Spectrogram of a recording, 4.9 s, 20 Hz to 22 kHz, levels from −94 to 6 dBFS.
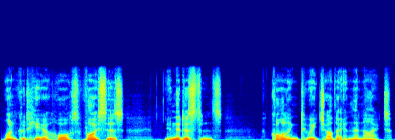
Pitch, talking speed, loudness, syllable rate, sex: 100 Hz, 180 wpm, -21 LUFS, 5.8 syllables/s, male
